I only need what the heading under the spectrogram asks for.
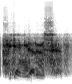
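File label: player friendly fire, mood med, Hungarian; War Thunder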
